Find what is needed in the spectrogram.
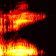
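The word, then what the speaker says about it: ऌ: जो आप ल बोलते हो ल, उस ल को बोलते समय आपको सिर्फ उस ल को बोलते समय आपको थोड़ा सा उसको बस घुमा देना है।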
